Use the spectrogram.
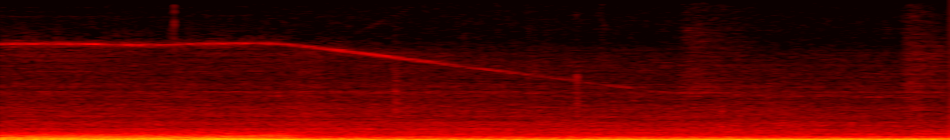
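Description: A truck in American Truck Simulator releases its air brake with a sustained hiss that fades after about a second and a half, over a steady low engine rumble and faint high whine.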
